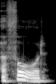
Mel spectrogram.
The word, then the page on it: afford: English; British English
